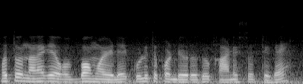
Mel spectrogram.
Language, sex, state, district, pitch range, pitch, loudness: Kannada, male, Karnataka, Bangalore, 110-135 Hz, 120 Hz, -17 LUFS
